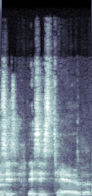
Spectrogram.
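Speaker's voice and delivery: mock British listener; bad British accent. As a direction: put on a terrible British accent. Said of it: "These people have a terrible British accent".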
